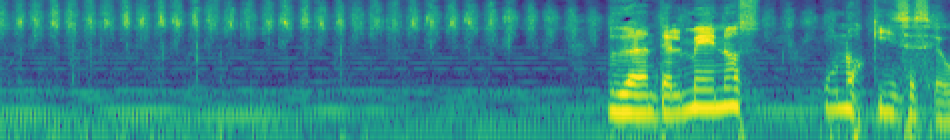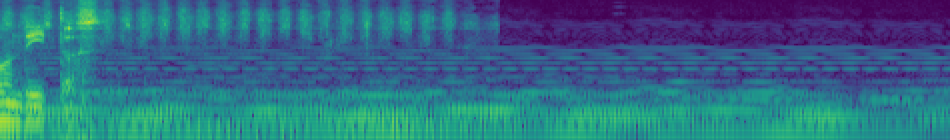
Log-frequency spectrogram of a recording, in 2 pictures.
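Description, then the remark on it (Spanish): Hands rub together briskly and firmly, as if to warm them against the cold, a steady swishing friction that runs for several seconds before stopping. A voice speaks briefly over the rubbing partway through. “Para sentir tu aura simplemente lo que tienes que hacer ahora, relájate, ponte en una postura cómoda y simplemente comienza a frotar las manos como si quisieras calentarlas, igual que cuando hacemos cuando tenemos frío, frotarlas fuerte.”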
